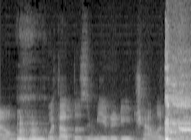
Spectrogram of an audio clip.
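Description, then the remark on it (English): A single sharp cough bursts out near the end, right after a stretch of casual talk and murmured agreement. “It was a cough.”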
